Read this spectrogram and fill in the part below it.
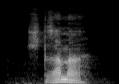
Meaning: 1. comparative degree of stramm 2. inflection of stramm: strong/mixed nominative masculine singular 3. inflection of stramm: strong genitive/dative feminine singular
- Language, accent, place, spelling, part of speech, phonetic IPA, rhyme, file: German, Germany, Berlin, strammer, adjective, [ˈʃtʁamɐ], -amɐ, De-strammer.ogg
